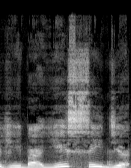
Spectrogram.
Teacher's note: Masukkan bunyi ya terus ke dalam sin disertai dengan jud kerana sin ada 2. Dan jim ini mati, maka kita kena lantunkan dia dengan lantunan kecil. Jadi bunyi dia hiba yis sij.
